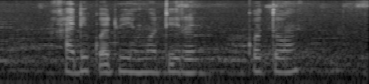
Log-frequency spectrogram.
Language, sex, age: Tswana, female, 19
